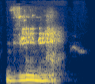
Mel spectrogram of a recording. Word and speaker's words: Vina: She is small, short like me, 5'2", and her name is spelled Vina, but it's pronounced Vini.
